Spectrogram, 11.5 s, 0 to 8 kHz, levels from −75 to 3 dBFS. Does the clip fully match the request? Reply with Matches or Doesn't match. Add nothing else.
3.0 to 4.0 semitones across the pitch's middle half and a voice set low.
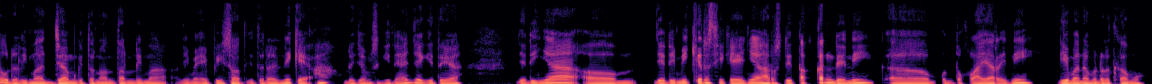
Matches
